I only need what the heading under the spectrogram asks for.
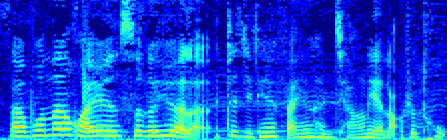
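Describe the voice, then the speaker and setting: A woman's voice: sits high, expressive, quick pace, faint music behind. A woman hosting a comedy podcast, reading short jokes aloud in a chatty way and laughing between them. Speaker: podcast host.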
